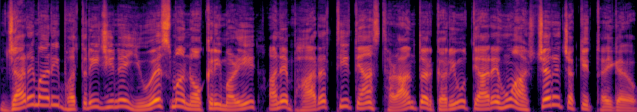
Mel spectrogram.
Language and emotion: Gujarati, surprised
